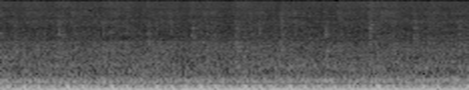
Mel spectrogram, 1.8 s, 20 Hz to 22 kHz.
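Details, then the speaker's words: 1946 Plymouth Special De Luxe sedan, inline six, warm from indoor storage, unchoked: soft, even low idle hum, steady rhythm, no misses or knocks; normal idle. "Slip around to the back in here, how smooth that inline 6 runs."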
